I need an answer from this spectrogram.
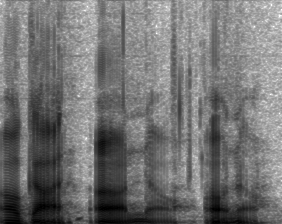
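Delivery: very drawn-out, creaky, exasperated moan. Retelling hearing himself on film as vertigo starts: retelling own frustrated voice. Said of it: "you can hear me kind of getting frustrated".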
